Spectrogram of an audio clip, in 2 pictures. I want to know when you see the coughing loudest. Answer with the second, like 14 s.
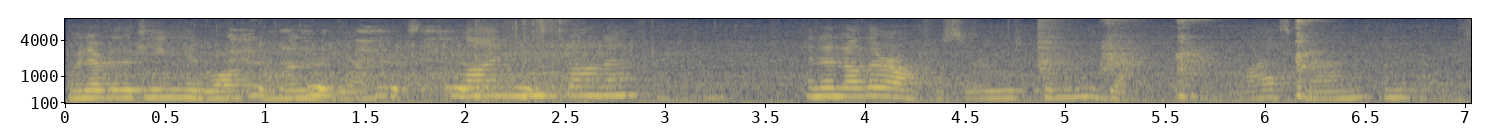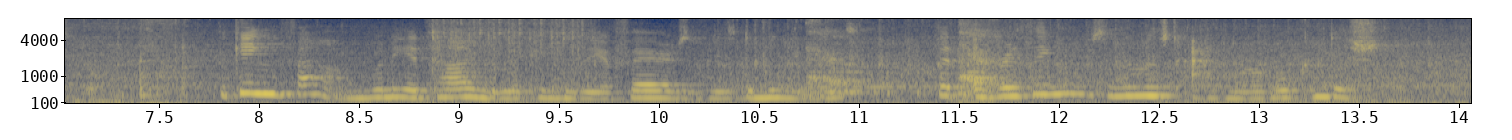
1 s.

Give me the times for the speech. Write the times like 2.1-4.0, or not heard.
0.0-13.6.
